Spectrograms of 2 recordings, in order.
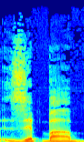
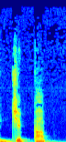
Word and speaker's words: Jipbap: So it's pronounced Zipbob, but it's actually Jipbap. – Yeah.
